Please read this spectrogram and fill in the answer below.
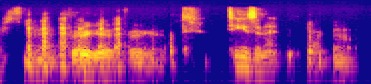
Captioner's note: board member chuckles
